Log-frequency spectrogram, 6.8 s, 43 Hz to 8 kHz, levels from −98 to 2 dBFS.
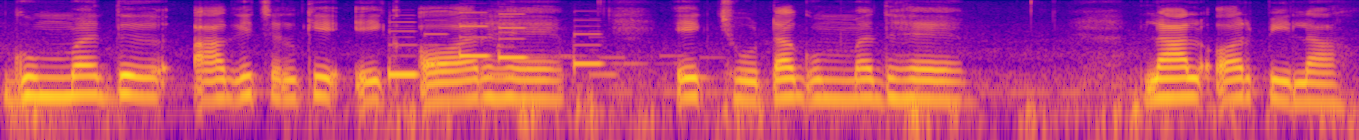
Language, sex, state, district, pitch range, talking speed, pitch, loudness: Hindi, female, Uttar Pradesh, Lucknow, 200-225 Hz, 115 wpm, 210 Hz, -16 LUFS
